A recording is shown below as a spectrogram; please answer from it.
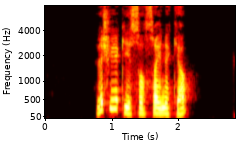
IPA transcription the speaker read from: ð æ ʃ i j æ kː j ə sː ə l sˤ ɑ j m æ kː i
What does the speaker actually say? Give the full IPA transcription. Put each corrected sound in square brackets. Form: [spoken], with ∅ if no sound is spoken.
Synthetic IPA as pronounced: ð æ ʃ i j æ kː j ə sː ə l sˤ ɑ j [n] æ kː [æ]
